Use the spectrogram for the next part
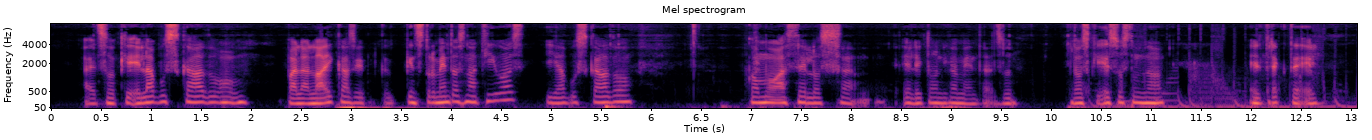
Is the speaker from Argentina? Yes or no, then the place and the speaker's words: no; Germany; Spanish is a second language; ya voy a ir a mi tierra, a mi tierra natal. Alemania, por supuesto, es una gran referente a la música electrónica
